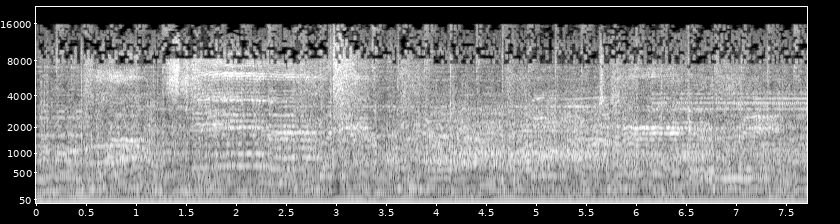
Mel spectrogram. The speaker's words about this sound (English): But otherwise, for Biden and Harris, it was a flawlessly choreographed evening. Well, except for one moment, when a confetti cannon went off, and based on the candidates' reactions, it doesn't look like they were expecting it.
